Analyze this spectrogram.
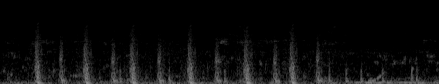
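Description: Footsteps thud at a quick, even pace.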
